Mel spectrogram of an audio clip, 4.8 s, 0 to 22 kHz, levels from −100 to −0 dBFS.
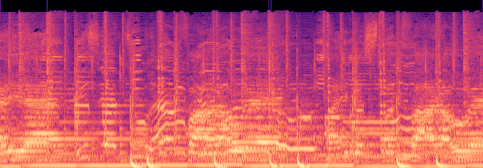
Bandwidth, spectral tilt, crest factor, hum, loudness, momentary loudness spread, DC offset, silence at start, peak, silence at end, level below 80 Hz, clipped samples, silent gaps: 17 kHz; -5 dB/octave; 10 dB; none; -10 LUFS; 5 LU; under 0.1%; 0 s; 0 dBFS; 0 s; -16 dBFS; under 0.1%; none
